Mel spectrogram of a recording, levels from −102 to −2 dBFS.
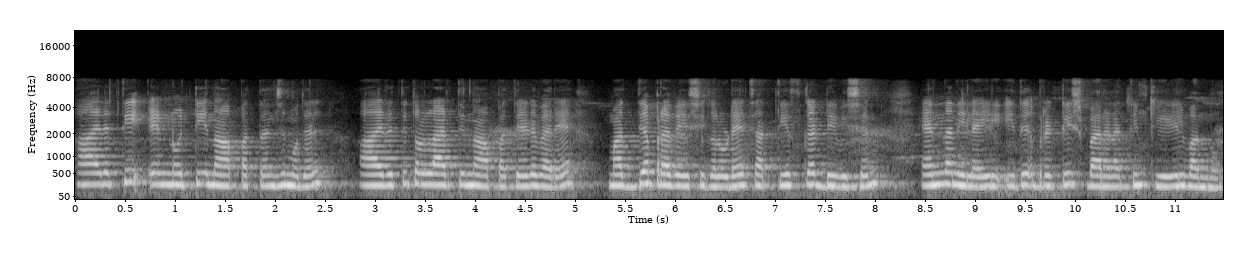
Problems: background sounds at intervals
